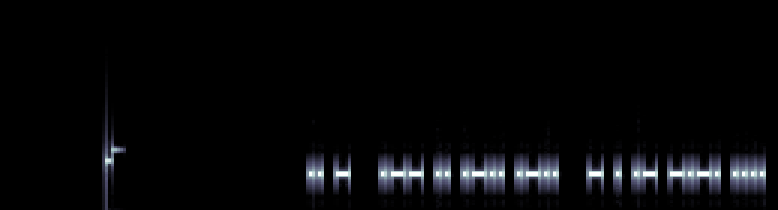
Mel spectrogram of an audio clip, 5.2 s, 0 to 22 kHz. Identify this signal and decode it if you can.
Morse code, heard as a keyed tone, about 40 wpm, 700 Hz. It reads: IT WILL TEACH
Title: Sentences from Top 1600 Words 40wpm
